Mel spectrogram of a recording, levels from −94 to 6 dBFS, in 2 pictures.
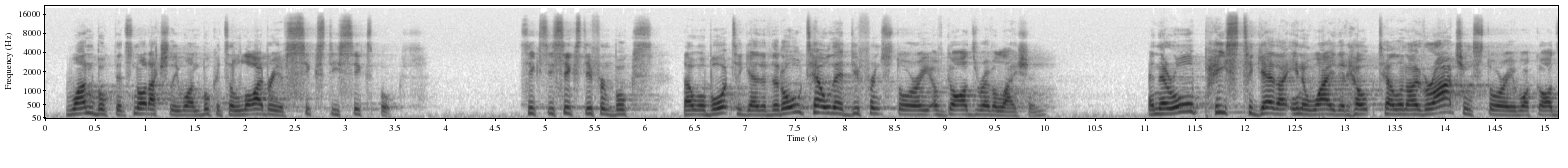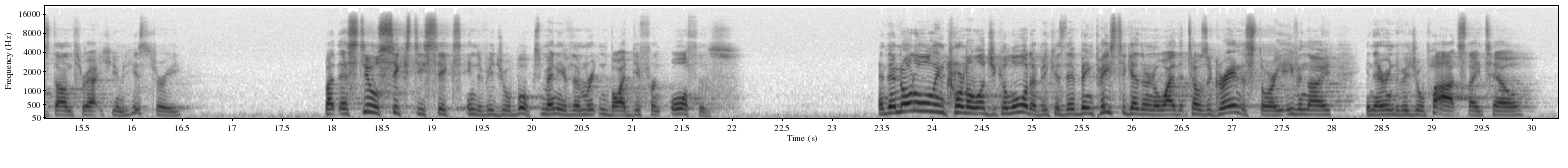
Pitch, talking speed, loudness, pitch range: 170 Hz, 180 wpm, -17 LUFS, 155-200 Hz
